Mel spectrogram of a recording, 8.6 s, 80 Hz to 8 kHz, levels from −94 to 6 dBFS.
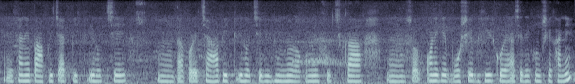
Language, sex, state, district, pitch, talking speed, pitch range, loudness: Bengali, female, West Bengal, North 24 Parganas, 195 Hz, 155 wpm, 190-200 Hz, -18 LUFS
